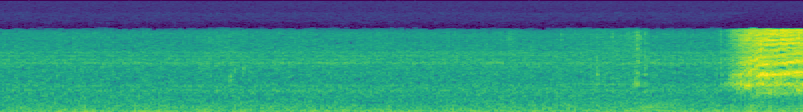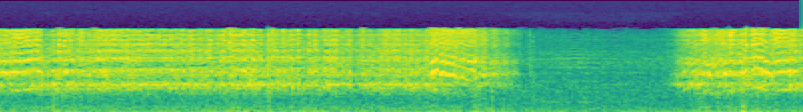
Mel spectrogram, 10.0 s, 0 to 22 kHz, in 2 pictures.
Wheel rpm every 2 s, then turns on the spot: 0, 70, 230, 70, 120.
none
